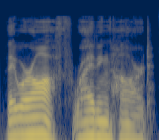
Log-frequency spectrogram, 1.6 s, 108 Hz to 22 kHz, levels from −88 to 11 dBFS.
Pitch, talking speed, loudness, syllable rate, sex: 110 Hz, 190 wpm, -16 LUFS, 4.9 syllables/s, male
